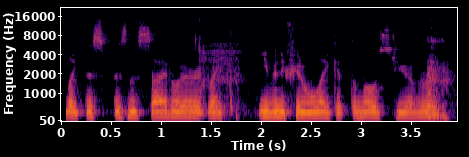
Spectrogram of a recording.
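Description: A woman's voice: lowish voice, completely flat delivery, fast, dark tone. A young woman hosting a podcast interview, asking long, hesitant questions full of filler words in a casual chat. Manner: rambling, heavy "like" fillers, hesitant. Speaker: podcast host.

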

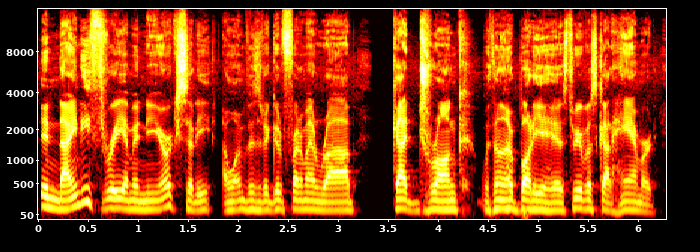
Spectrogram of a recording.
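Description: A man's voice: fairly low pitch, fairly even intonation, fast, a little mellow. A middle-aged man from Chicago, chatting casually as a podcast co-host and rambling through stories with stammered restarts. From Chicago, USA. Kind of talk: casual chat.

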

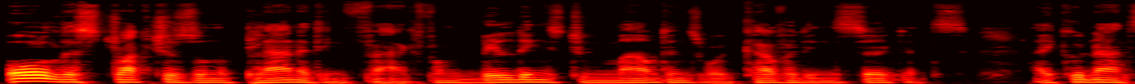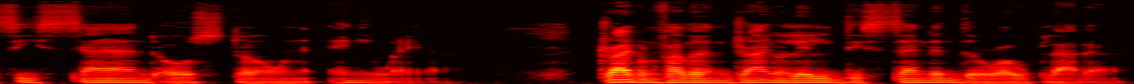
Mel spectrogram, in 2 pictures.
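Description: A man with a non-native English accent that catches on L's and R's, telling a story in a theatrical, emphatic, husky way as narrator. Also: low voice, animated, normal speed, dark tone. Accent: non-native English accent, trouble with L's and R's. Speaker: host, writer and narrator of a serial story podcast.

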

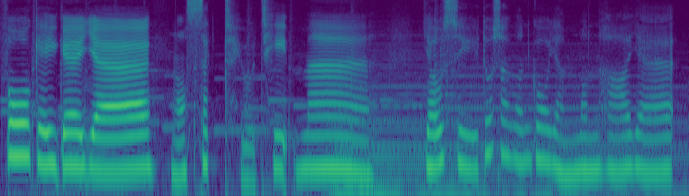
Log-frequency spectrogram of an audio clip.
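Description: A woman's voice: medium pitch, fairly even intonation, takes it slowly, darkish tone, soft background music, close to an everyday voice. A woman with a Hong Kong accent playing a cheeky, curious novice investor, exclamatory and teasing, in a comic radio drama. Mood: curious, sceptical.

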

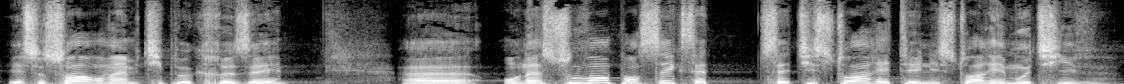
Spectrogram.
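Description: A man preaching a sermon in a lively way, acting out the voices he quotes. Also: high-pitched, fairly quick, no echo. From Italy. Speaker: pastor.

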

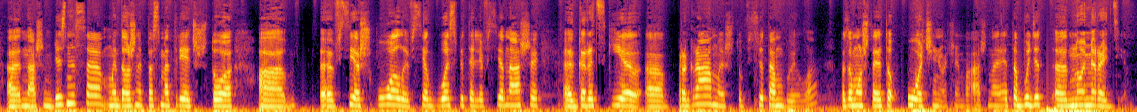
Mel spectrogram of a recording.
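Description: A woman's voice: medium pitch, steady tone, normal speed. A woman with an American accent, a candidate answering radio interview questions, hesitant and often searching for words. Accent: American English. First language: English. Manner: hesitant, searching for Russian words, many fillers. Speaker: city council candidate. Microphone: studio microphone.

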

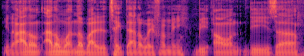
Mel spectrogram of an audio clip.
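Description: Deep-voiced laid-back man, casual. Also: level tone, normal speed, smooth. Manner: laid-back, many "man" and "bro" tags. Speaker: podcast co-host. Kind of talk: casual podcast chat.

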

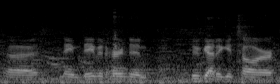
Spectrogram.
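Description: Man, southern georgia accent, easygoing, rambling, mid-pitched, music playing behind. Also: little pitch movement, moderate pace. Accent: Southern US, Valdosta Georgia. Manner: easygoing, rambling with fillers and restarts. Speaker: guest author and musician. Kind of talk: casual chat.

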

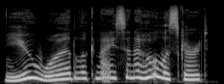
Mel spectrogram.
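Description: A woman voicing a practical, gentle but firm teenage girl in an audiobook, frank and decisive. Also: high-pitched, animated, normal speed, no room sound, clean studio sound, pitched above the performer's own voice. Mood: teasing. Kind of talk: audiobook character dialogue.

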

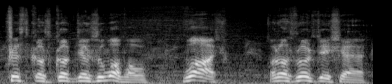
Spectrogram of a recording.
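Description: An actor playing a bluff, bawdy camp guard in a fantasy audio drama, with a joking manner. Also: male voice, on the high side, animated, unhurried, faint music behind.

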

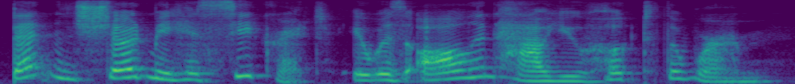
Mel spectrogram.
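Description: A woman voicing a skeptical, guarded female investigator in an audiobook, measured and matter-of-fact. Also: a little high, big pitch swings. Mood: candid, reminiscing. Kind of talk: fan fiction audiobook dialogue.

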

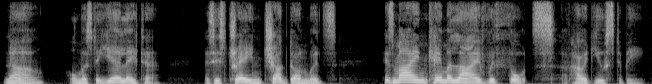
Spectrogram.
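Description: A British woman reading fiction as an audiobook narrator, with measured, expressive, dramatic storytelling. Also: sits low, dry recording, clean studio sound.

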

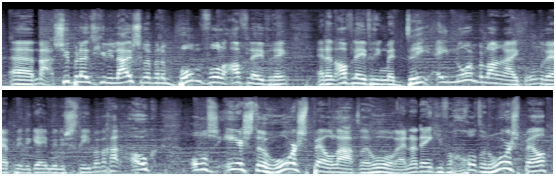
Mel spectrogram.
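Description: A man's voice: high-pitched, animated, fast talker, few pauses, faint music behind. A man hosting a casual gaming podcast in an informal, enthusiastic manner. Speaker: podcast host.

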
